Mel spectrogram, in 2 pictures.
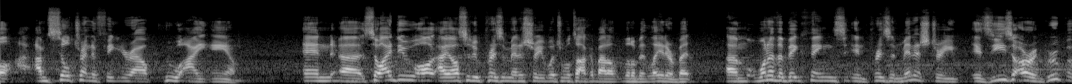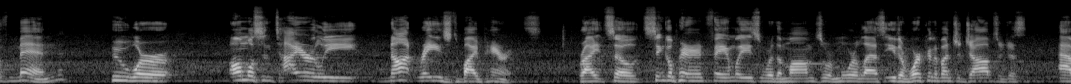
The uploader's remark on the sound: recorded at the SEEK24 conference this past January.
